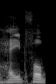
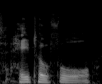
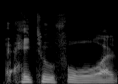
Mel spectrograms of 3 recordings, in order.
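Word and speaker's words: Hatoful: Uh be playing Hateful Boyfriend. Okay, it's not hateful boyfriend. It's hatto fool or hatu fool. I I can't say it correctly, but it's not like a hateful narcissistic boyfriend.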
